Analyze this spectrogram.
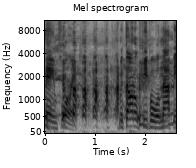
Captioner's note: Will laughing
